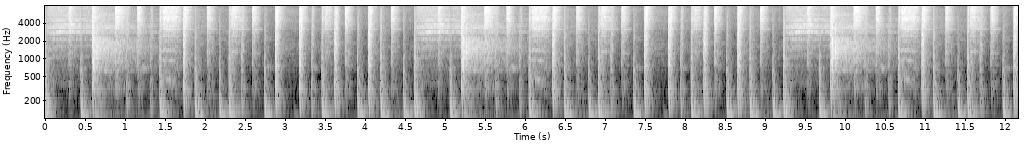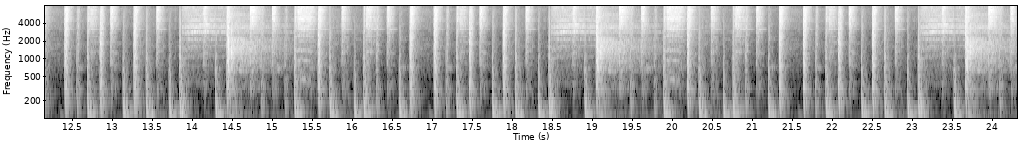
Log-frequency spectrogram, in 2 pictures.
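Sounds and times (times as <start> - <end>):
drum breaks: 0.0 - 24.3
splash clap: 0.6 - 2.0, 5.2 - 6.5, 9.8 - 11.1, 14.4 - 15.7, 19.1 - 20.3, 23.7 - 24.3.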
